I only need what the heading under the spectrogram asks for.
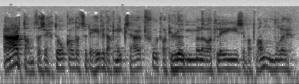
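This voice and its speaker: An actor playing an excitable, coarse opera conductor in a radio play, effusive and grumbling, stammering and swearing as he talks. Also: medium pitch, quick pace, background noise, close to an everyday voice. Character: excitable, coarse, opinionated male opera conductor at his piano. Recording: dull old radio recording, piano music.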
